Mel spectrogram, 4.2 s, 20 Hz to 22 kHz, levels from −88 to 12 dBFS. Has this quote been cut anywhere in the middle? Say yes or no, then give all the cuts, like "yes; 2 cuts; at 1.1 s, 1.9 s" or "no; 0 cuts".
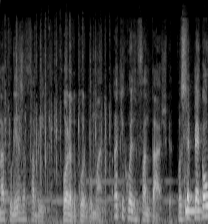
no; 0 cuts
